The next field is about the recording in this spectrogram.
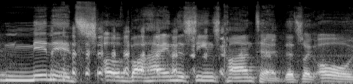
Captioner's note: laughs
